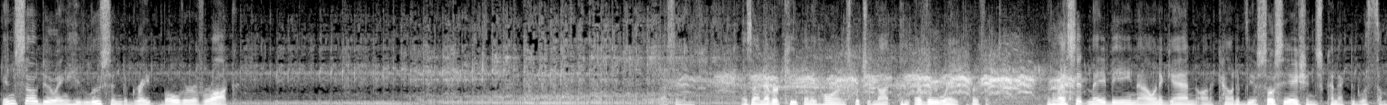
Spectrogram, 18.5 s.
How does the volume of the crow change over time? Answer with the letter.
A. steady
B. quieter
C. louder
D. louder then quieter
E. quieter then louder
C.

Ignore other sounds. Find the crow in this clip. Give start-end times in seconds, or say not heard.
8.8-14.5.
